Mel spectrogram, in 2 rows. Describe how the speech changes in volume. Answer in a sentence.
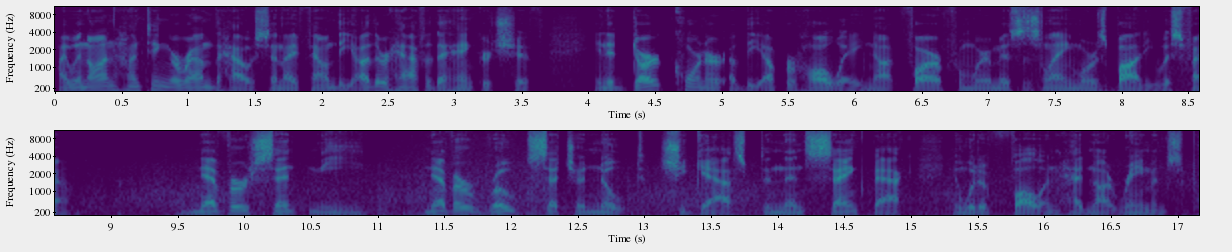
The loudness of the speech stays about the same.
